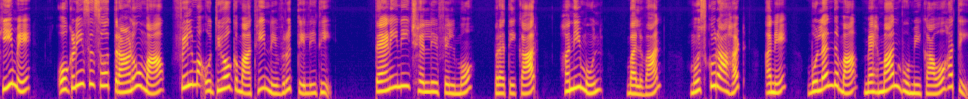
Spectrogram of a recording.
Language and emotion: Gujarati, neutral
